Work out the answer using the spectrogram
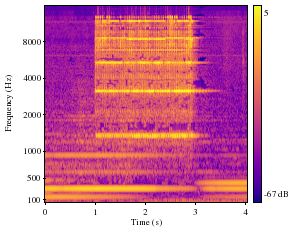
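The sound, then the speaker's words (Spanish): A telephone rings in one continuous, shrill, bright burst of about two seconds over a low steady hum, then cuts off. “coge el teléfono”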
